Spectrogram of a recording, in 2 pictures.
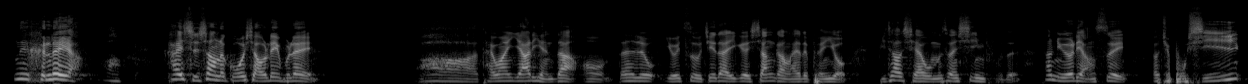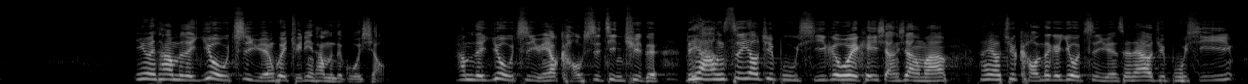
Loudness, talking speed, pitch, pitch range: -32 LUFS, 275 characters per minute, 190 Hz, 155-225 Hz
